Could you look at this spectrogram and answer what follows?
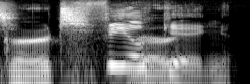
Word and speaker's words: Fylking: was guarded by Swedish radio and TV personality Gert Fylking. Okay. Oh, boy. All right. Do All right, you want to Gert. say that name again for me and spell it out? Gert, G-E-R-T, Gert Gert. Fylking, Fylking, Gert Fylking.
